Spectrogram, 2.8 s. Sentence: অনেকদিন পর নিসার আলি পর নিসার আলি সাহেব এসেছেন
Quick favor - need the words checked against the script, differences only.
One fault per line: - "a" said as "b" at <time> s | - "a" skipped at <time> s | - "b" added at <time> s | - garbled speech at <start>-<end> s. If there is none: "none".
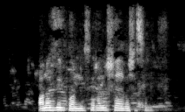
- "পর নিসার আলি" skipped at 1.6 s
